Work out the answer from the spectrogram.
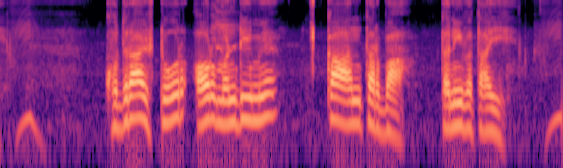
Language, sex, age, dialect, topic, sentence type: Bhojpuri, male, 36-40, Northern, agriculture, question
